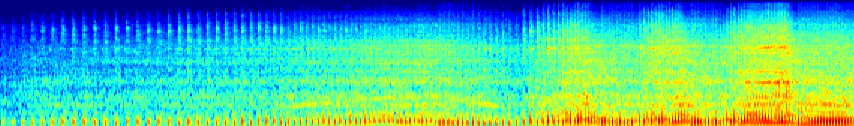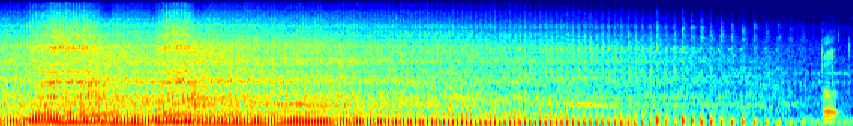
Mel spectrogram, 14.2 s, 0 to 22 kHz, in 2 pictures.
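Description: Yamaha Fascino 125 scooter engine idling close up, then revved in several rising and falling bursts before settling back to a steady idle, with no talk over it.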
